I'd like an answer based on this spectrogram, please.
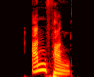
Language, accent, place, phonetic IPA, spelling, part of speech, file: German, Germany, Berlin, [ˈanˌfaŋt], anfangt, verb, De-anfangt.ogg
- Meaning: second-person plural dependent present of anfangen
